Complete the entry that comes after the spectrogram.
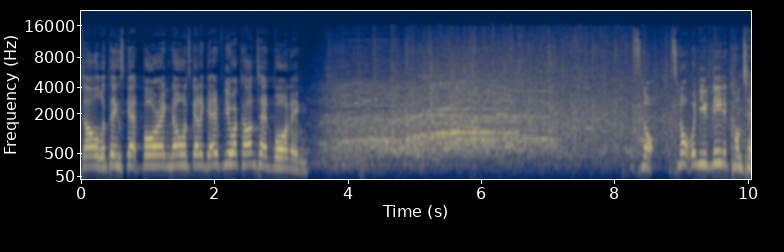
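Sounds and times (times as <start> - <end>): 
speech: 0.0 - 3.8, 8.4 - 10.0
laughter: 3.4 - 5.2
audience applause: 3.6 - 10.0.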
